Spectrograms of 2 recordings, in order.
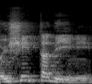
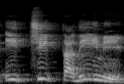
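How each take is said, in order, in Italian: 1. Si dice con accento romano. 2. Si dice in italiano standard. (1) "Cittadini non esiste" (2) "si dice i cittadini, questa è la lingua italiana vera"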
